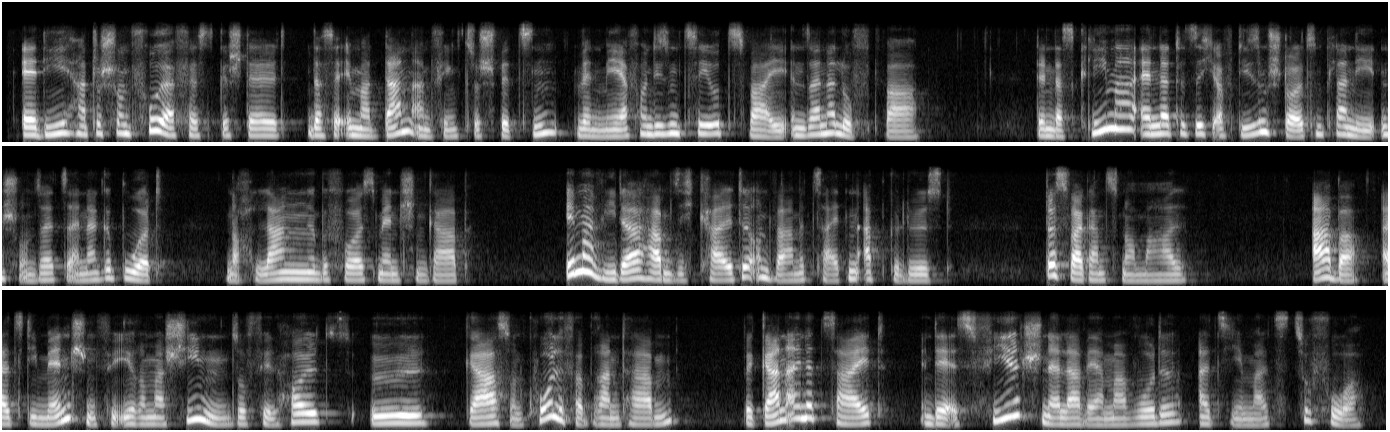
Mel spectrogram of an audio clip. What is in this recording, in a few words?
German; wissenschaftliche kurzgeschichten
